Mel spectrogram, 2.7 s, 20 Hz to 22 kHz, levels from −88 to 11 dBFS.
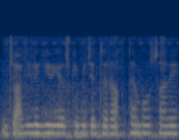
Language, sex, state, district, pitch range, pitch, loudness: Urdu, female, Andhra Pradesh, Anantapur, 215-225 Hz, 220 Hz, -34 LUFS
